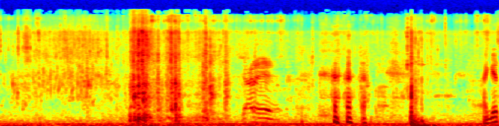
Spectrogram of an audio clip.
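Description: Fishing gear clatters and knocks on a boat deck.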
